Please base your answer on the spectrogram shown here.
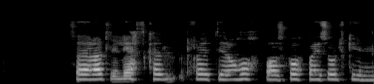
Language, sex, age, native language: Icelandic, male, 12, Icelandic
